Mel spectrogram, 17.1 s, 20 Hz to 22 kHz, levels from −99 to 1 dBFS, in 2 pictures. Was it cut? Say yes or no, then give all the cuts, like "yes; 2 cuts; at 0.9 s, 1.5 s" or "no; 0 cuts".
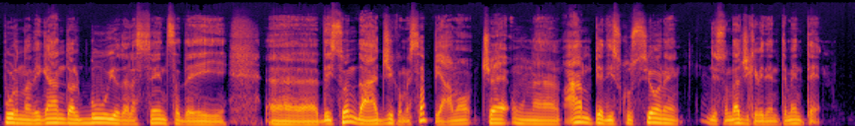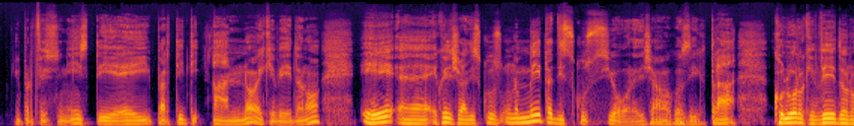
no; 0 cuts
